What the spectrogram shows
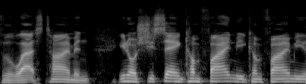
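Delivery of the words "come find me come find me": ordinary talk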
